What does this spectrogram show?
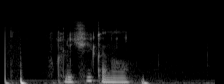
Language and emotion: Russian, neutral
